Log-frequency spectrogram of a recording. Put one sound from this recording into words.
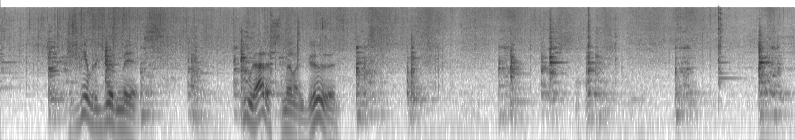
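A metal spatula scrapes and clatters on a hot griddle.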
